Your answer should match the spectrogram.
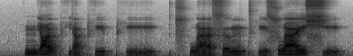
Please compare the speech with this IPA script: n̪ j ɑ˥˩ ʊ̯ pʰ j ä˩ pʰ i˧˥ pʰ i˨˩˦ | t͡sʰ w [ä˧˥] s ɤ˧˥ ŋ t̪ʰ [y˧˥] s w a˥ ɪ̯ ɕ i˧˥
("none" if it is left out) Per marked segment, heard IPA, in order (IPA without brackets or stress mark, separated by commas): ä˨˩, i˧˥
